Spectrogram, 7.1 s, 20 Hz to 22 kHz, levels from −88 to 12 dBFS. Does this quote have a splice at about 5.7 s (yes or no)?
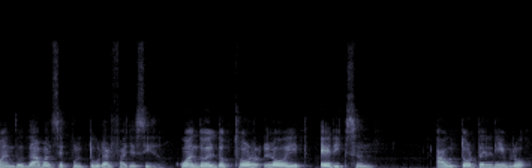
no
